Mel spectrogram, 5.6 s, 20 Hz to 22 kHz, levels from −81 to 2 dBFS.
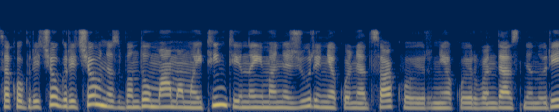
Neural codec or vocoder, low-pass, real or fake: none; 7.2 kHz; real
